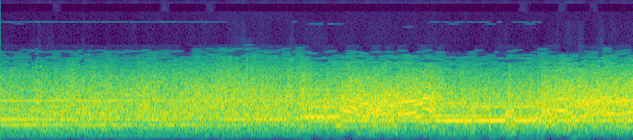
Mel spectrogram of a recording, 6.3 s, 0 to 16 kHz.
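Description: CB radio receiver on channel 28 hissing with skip static, with several steady whistling tones in the first half. From about three seconds in, a faint wavering voice comes up under the noise.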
